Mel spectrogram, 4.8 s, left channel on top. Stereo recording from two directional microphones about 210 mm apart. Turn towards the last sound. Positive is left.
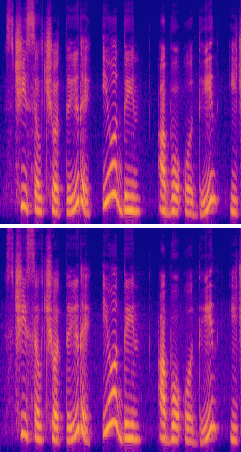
turn(degrees=20)  # may be behind; listen again after turning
